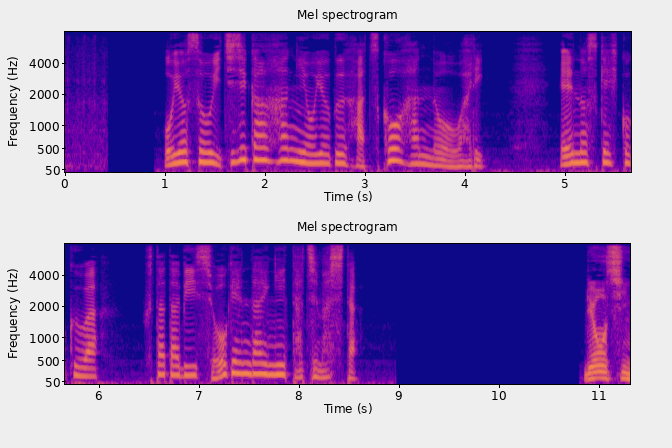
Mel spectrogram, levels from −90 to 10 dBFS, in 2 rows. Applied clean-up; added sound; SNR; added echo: none; none; none; none.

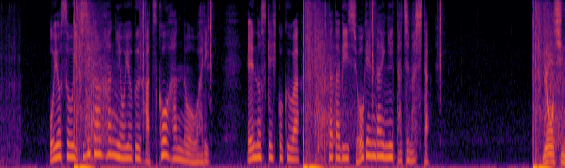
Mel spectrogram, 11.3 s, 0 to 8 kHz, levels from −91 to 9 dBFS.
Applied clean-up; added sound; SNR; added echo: none; Gunshot, gunfire; -1 dB; none.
